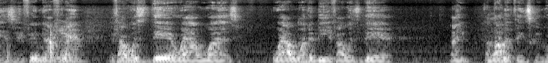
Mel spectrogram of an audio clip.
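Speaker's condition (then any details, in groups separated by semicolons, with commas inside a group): No condition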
